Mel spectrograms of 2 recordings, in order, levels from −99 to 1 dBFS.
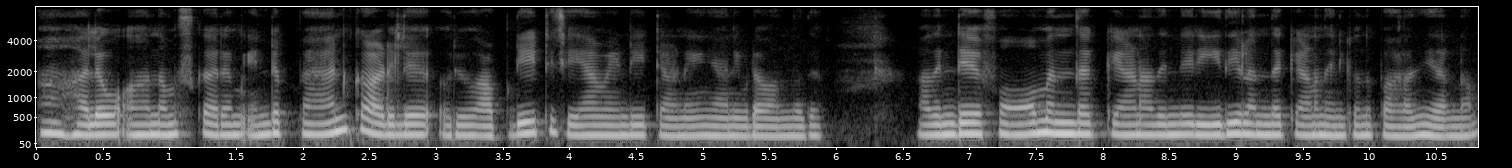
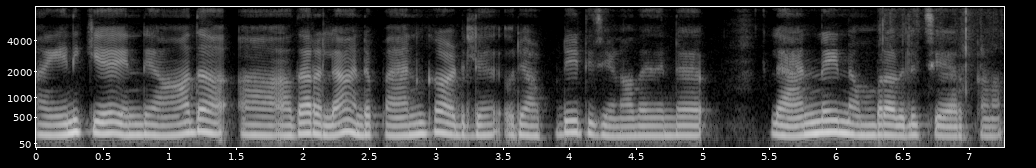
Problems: low volume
